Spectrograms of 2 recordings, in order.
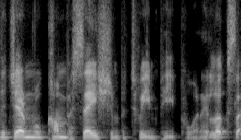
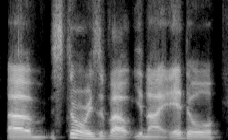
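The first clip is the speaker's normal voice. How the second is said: ordinary talk, nothing marked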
